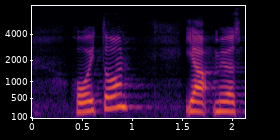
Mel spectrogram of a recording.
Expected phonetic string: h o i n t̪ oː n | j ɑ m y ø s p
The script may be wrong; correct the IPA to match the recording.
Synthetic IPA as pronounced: h o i t̪ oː n | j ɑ m y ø s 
